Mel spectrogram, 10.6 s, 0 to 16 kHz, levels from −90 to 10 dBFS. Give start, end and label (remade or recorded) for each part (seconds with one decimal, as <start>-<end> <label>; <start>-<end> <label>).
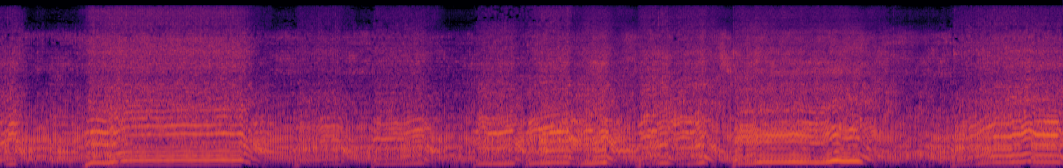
0.0-5.8 recorded; 5.8-6.5 remade; 6.5-6.9 recorded; 6.9-9.4 remade; 9.4-10.6 recorded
